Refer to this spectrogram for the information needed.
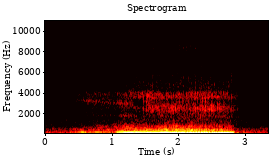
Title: Great Dane snoring loudly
